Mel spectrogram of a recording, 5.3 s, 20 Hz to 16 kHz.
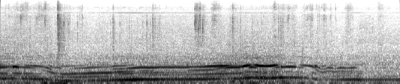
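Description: A Honda Civic Type R FL5 on a track, tuned with a Hondata FlashPro and Stage 2 93-octane map, pulls hard with its wheels spinning, the engine note rising and sagging in a loud, continuous drone heard from inside the car.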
